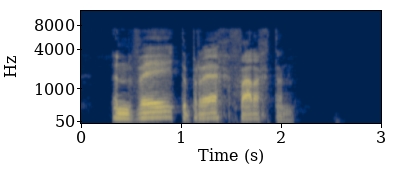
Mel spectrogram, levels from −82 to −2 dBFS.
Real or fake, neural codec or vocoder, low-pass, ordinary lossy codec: real; none; 7.2 kHz; AAC, 48 kbps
